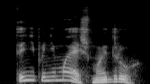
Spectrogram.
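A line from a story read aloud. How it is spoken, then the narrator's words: Suppressed sob mutter. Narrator (Russian): Сдерживая рыдание, пробормотал я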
